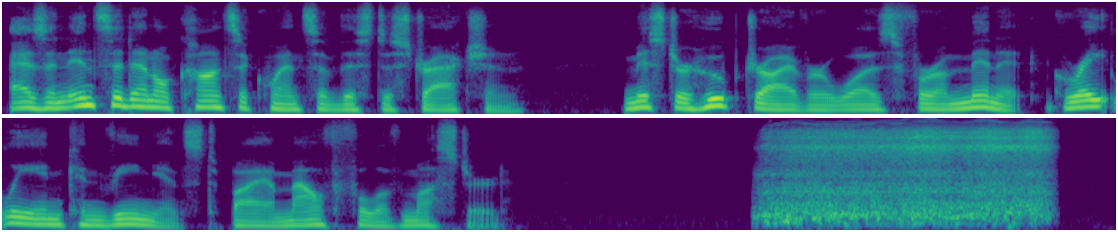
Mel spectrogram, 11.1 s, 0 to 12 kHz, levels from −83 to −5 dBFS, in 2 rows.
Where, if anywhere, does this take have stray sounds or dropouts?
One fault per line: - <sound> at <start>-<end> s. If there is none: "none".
- breath at 9.3-10.9 s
